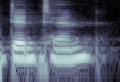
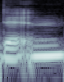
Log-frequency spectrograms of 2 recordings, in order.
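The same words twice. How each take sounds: First: The t in the middle is clearly pronounced. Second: The t in the middle is dropped. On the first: "I don't say Denton" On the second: "I live in like live in Denton"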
